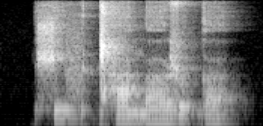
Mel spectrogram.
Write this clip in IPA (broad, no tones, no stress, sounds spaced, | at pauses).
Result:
ʃ i f ɨ ǁʰ a ŋ ɐː ʐ u ʔ ɡ ɐ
